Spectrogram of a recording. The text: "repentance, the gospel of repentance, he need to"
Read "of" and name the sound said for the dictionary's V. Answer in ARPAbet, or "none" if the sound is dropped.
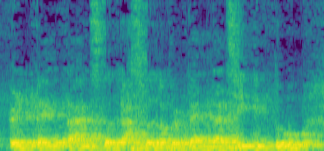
P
